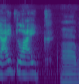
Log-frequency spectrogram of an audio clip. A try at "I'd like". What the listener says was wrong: Then and that's a very common pronunciation problem. You need to push the D. I'd like. Your tongue has to touch. Yeah, your tongue has to touch up on the roof of your mouth. I'd like. I did it a little bit exaggerated when I said I'd like, but what your tongue has to close that gap there.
